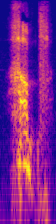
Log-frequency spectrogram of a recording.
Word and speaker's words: humph: said the sand fairy if you read this story aloud please pronounce hump exactly as it is spelt for that's how he said it humph do you know until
